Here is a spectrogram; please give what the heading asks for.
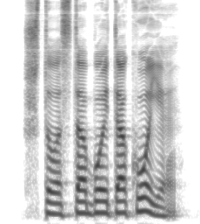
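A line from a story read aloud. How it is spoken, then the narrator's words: Growled. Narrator (Russian): Я зарычал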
